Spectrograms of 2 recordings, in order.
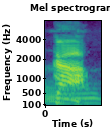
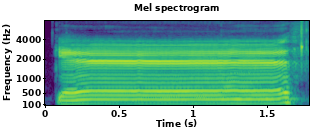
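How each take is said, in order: First: The vowel is a wide, open 'ah' sound. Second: The vowel is a flatter, middle 'a' sound. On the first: The speaker calls it wrong. "কা এরকম হবে না" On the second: The speaker calls it right. "চ্যাপটা হবে"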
